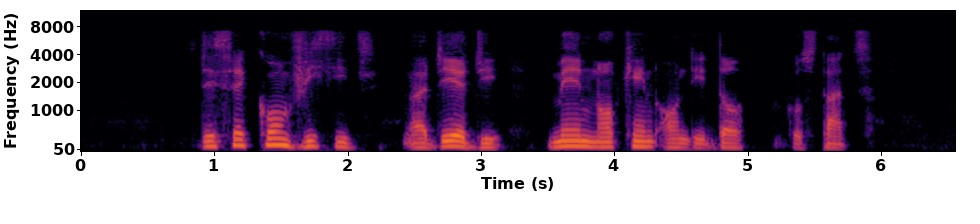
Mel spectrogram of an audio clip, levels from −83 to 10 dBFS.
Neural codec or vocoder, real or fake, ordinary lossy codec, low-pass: codec, 16 kHz, 1 kbps, X-Codec, HuBERT features, trained on LibriSpeech; fake; MP3, 48 kbps; 7.2 kHz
